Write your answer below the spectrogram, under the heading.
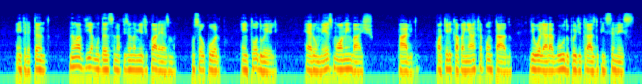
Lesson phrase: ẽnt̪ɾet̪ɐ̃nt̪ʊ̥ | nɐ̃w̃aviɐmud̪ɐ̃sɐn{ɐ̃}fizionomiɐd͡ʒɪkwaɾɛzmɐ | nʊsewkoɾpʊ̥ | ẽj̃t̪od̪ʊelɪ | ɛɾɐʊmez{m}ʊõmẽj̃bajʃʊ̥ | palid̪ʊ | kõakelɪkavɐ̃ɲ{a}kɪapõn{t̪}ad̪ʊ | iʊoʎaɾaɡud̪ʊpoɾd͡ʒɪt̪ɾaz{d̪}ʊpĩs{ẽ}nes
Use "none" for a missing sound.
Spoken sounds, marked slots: ɐ, m, a, t̪, d̪, e

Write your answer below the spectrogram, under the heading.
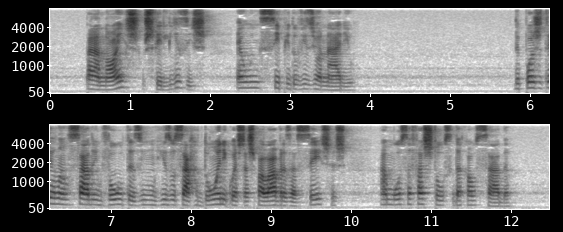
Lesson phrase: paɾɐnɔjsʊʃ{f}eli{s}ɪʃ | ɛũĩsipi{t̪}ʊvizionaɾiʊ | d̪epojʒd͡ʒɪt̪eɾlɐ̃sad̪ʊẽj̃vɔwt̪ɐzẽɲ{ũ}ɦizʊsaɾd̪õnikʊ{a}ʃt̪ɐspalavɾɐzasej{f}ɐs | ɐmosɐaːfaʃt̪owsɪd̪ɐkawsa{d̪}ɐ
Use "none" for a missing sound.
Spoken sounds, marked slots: f, z, d̪, ũ, ɛ, ʃ, d̪

